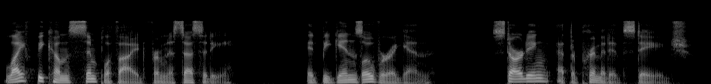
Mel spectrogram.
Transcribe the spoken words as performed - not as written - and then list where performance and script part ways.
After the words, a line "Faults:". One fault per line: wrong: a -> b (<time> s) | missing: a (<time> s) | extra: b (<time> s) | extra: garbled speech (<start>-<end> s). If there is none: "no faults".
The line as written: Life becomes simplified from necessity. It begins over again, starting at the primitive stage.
Life becomes simplified from necessity. It begins over again, starting at the primitive stage.
Faults:
no faults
